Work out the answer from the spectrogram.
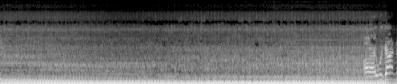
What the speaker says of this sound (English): we got an exhaust leak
